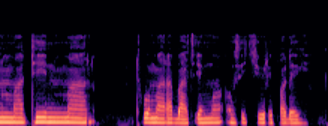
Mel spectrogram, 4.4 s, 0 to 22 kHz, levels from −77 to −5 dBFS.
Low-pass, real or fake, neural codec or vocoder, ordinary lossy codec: 7.2 kHz; fake; codec, 16 kHz, 16 kbps, FunCodec, trained on LibriTTS, 50 frames a second; none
